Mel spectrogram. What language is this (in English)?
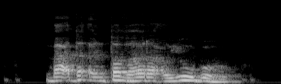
Arabic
